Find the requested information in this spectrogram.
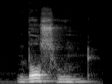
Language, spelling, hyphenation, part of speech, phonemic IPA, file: Dutch, boshoen, bos‧hoen, noun, /ˈbɔs.ɦun/, Nl-boshoen.ogg
- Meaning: any of several fowl of the genus Megapodius; scrubfowl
